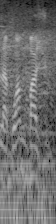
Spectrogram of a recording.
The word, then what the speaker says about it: Labuan Bajo: Labuan Bajo se llama, se escribe Labuan Bajo, se pronuncia Labuan Bajo.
